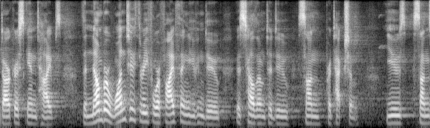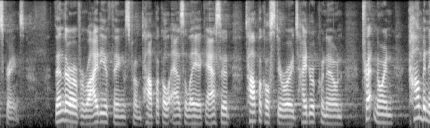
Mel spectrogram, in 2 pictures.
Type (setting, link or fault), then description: setting, large echoing room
